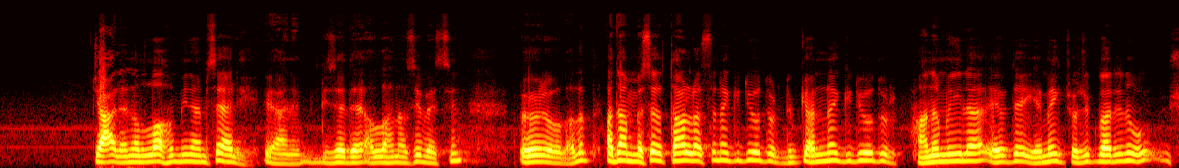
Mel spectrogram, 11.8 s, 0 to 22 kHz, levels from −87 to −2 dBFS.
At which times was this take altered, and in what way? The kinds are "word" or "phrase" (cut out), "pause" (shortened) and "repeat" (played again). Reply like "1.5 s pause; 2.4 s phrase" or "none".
2.6 s pause; 6.0 s pause; 9.0 s pause; 10.7 s word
